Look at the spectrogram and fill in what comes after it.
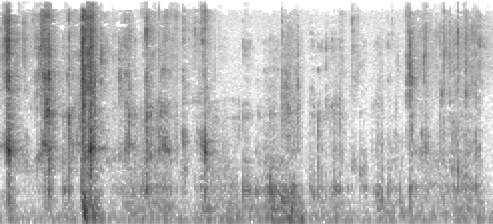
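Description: Close-up biting and chewing of crispy fried chicken, the breading crunching in short crackles, the loudest about a second in.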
